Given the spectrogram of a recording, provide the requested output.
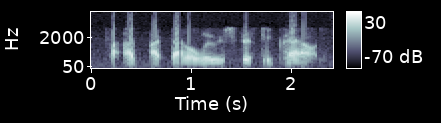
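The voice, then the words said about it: Whispered aside. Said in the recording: “can I whisper this to you?”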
